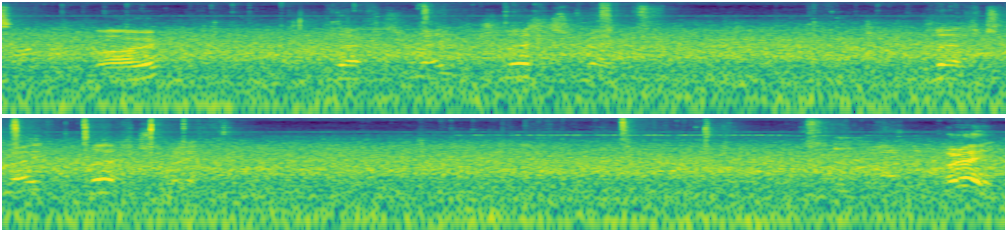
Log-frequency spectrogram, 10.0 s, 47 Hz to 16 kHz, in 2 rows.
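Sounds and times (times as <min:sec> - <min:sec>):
city traffic rumble: 0:00.0 - 0:10.0.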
